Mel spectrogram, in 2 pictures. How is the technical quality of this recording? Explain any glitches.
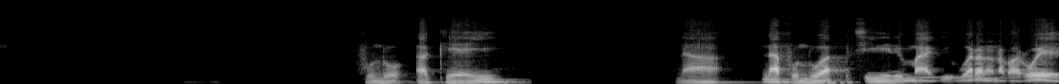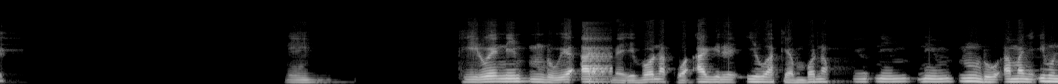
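The recording has two kinds of glitch, concealed AAC frame loss and a couple of clicks.

AAC frame loss with concealment hits at 1.94, 5.04, 8.33 (just before "maghibwana na varuwee"), 10.68 (right after "maghibwana na varuwee"), 13.75, 16.48 (between "kirwe ni mndu ya" and "ivona kwa") and 18.91 s. Each gap runs roughly 130 to 340 ms. The decoder patches it from the last good spectrum, so these stretches come out smeared and noisy rather than silent.

There are also two sharp single clicks at 17.88 and 19.88 s. The likely cause is dropped samples, a tiny fraction of a millisecond skipped. The waveform jumps straight to a later value, leaving a thin, instant tick rather than any audible gap.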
